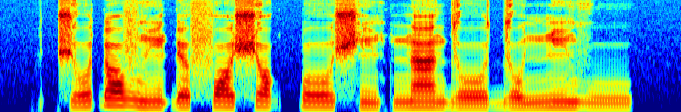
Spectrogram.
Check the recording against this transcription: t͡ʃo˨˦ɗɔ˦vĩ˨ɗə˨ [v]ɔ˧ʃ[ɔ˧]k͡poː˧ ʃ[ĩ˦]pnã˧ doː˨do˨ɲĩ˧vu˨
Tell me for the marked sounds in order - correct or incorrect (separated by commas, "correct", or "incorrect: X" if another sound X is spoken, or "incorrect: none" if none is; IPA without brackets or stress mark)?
incorrect: f, correct, incorrect: ĩ˨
